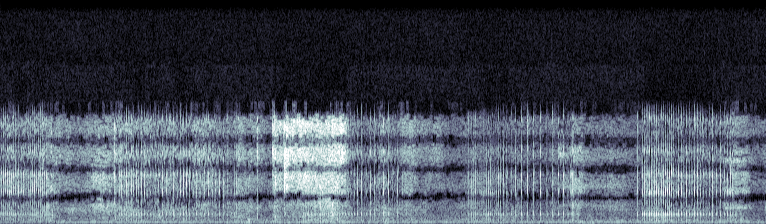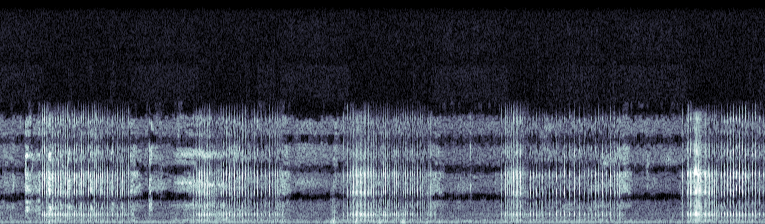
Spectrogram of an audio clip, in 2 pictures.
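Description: Repeated rasping snore sounds, roughly every one to two seconds, over a steady background hum; snoring.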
